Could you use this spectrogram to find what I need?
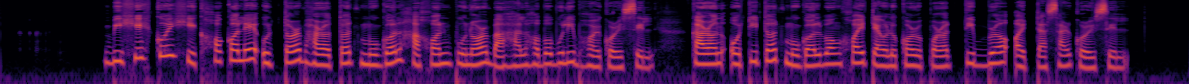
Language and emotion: Assamese, neutral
